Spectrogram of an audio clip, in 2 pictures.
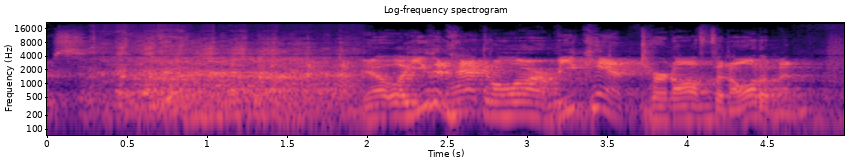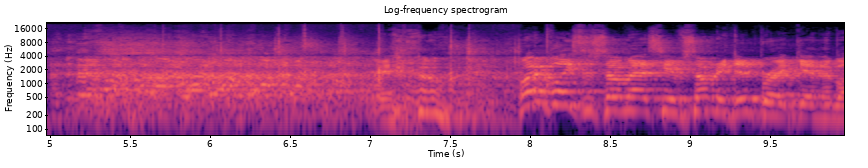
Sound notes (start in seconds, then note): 0.2 audience laughing; 5.0 audience laughing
